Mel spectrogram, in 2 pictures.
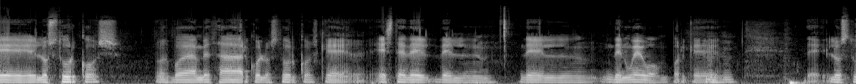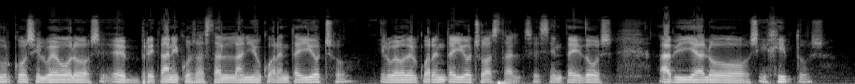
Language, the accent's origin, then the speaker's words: Spanish; Gaza, Gaza Strip, Palestine; Spanish is a second language; soy de Gaza, no sé, pero nació yo y mi padre como refugiados en Gaza. Entonces he vivido toda mi vida ahí en Gaza como refugiado, pero sigue diciendo que soy de Gaza porque es mi tierra.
